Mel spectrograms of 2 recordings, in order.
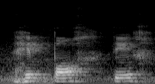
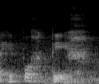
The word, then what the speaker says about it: repórter: Então, se ela termina com R, açúcar, repórter, viu lá? Açúcar, repórter, revólver, viu lá? São paroxítonas terminadas em R e, portanto, precisam ser acentuadas. Se você não colocar o acento no repórter, fica reporter.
